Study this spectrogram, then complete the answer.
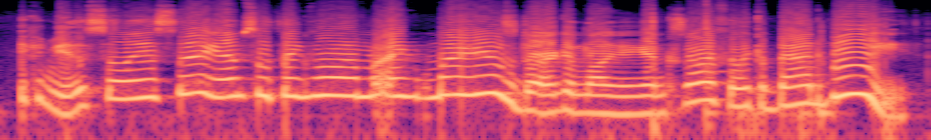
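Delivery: a giddy rush of happiness over the little things; giddy excitement. Real, not acted. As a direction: gush about it, nearly laughing. Gushing about silly things she's thankful for.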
